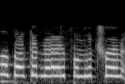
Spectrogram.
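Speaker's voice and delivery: very high, loud female voice impression.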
